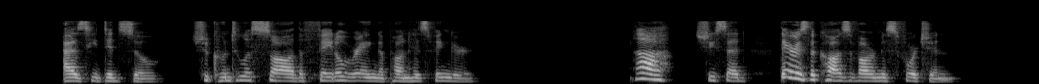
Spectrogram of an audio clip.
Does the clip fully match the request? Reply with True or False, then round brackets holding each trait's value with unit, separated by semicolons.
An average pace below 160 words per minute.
True (140 wpm)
